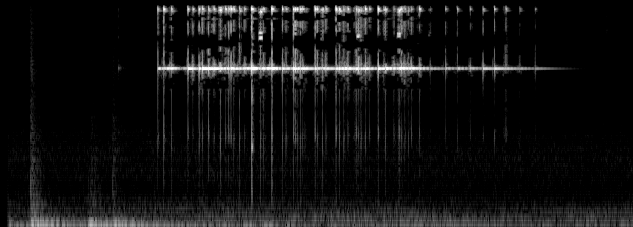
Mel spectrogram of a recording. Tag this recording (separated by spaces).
Bell ring ringing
